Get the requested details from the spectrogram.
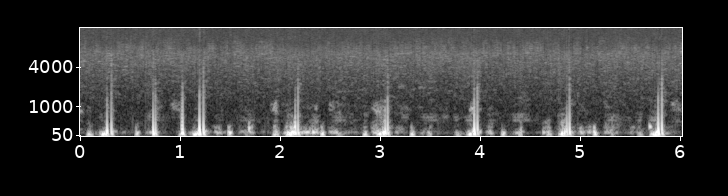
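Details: Stethoscope recording of a fit adult male: low thudding heartbeats, roughly 65 a minute, somewhat uneven in strength, with some digestive rumbling: normal heart sounds.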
